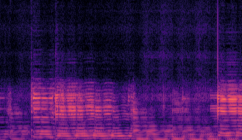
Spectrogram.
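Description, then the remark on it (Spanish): A loud, overdriven electric guitar plays sustained chords through a Univibe pedal, a throbbing modulation effect originally made for organ to emulate a Leslie speaker, giving a warbling, Leslie-like swirl that pulses steadily throughout. The guitar is heard on the left, with no one speaking. “¿por qué no creo un pedal que intente emular lo que se consigue con ese altavoz Leslie? Y de esa forma nació el Univibe.”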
